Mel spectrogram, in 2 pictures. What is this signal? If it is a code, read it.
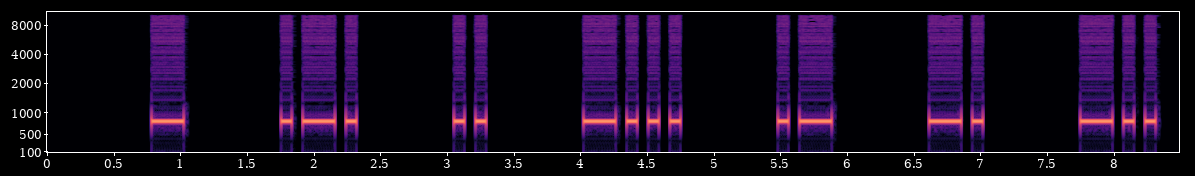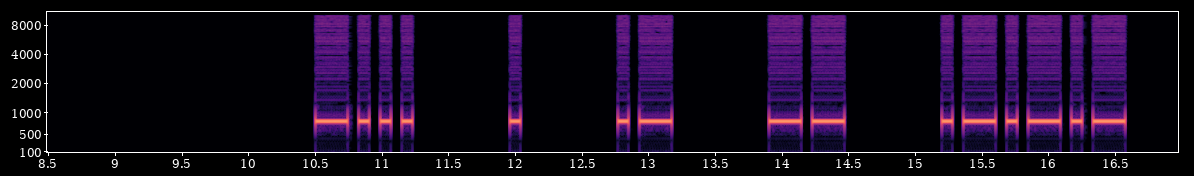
Morse code, heard as a keyed tone, about 15 wpm, spaced as for 8 wpm, 800 Hz. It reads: TRIBAND BEAM.
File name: QSOs / QSOs-mp3s / WD0BGP 1@10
